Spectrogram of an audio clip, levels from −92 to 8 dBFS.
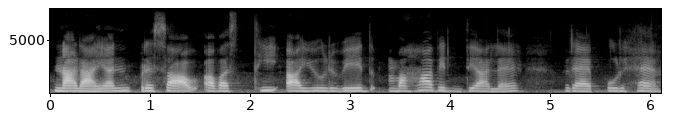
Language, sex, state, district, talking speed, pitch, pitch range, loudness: Hindi, female, Chhattisgarh, Raipur, 70 wpm, 250 Hz, 240-255 Hz, -21 LUFS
